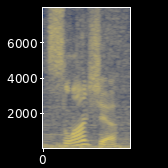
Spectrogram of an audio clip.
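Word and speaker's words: Sláinte: and somebody said slantia, and apparently that is what, if you've ever seen S-L-A-I-N-T-E, you know, I thought it was like slante or slainte.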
